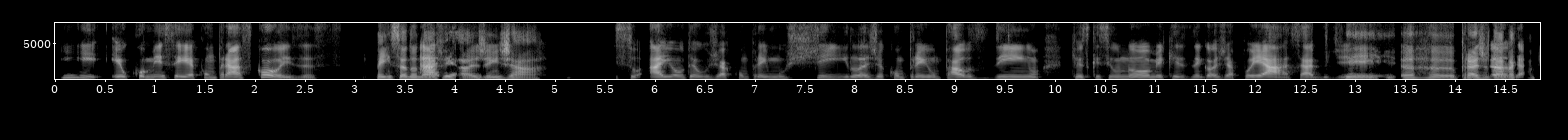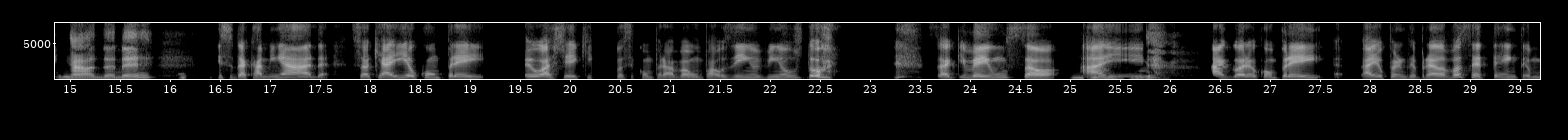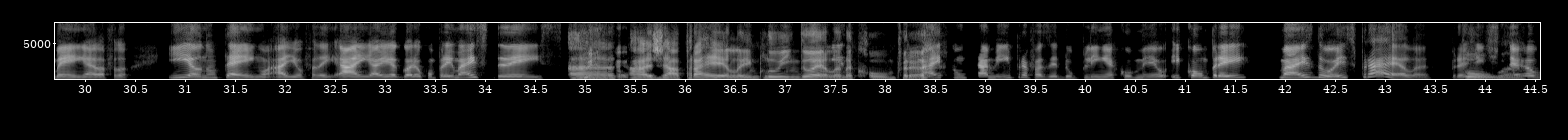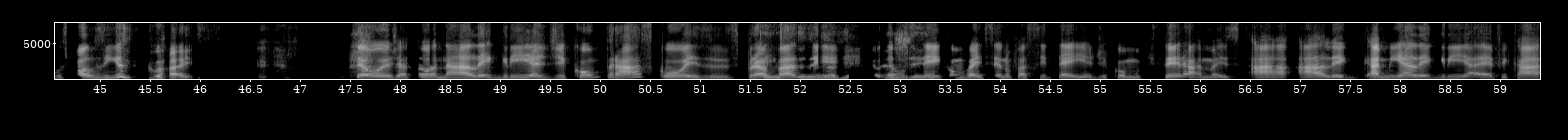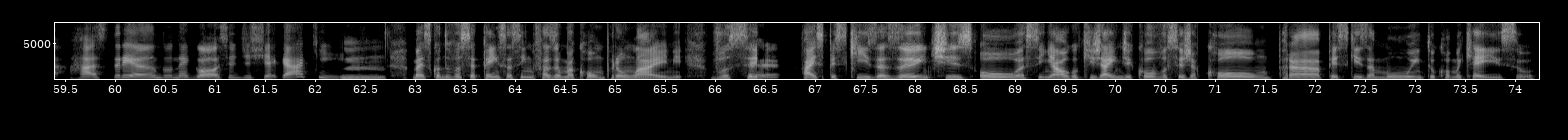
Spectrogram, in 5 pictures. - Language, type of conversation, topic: Portuguese, podcast, Que papel os aplicativos de entrega têm no seu dia a dia?
- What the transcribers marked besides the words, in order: unintelligible speech; unintelligible speech; chuckle; laughing while speaking: "dois"; chuckle; laugh; chuckle; laughing while speaking: "iguais"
